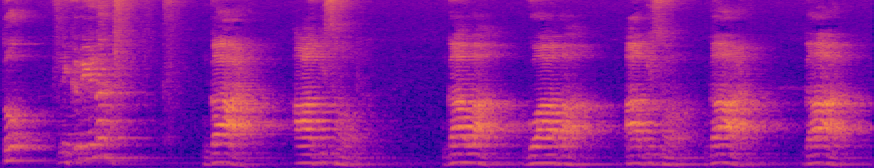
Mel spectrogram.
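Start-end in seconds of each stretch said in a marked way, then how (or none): 2.1-8.6 गार्ड and गावा shouted with a long "aa"; teacher emphasising the aa sound; loud vowel drill. Shown as a demonstration. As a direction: hammer the "aa" in गार्ड. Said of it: "आ रही है ना आ की sound".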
